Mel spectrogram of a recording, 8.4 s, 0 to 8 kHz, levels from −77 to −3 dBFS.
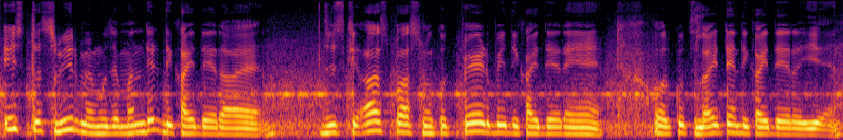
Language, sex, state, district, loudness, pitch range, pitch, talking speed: Hindi, male, Rajasthan, Bikaner, -12 LUFS, 145-170 Hz, 160 Hz, 190 wpm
